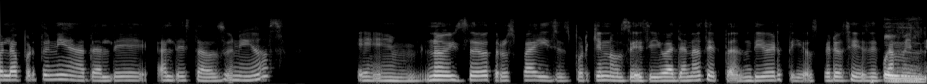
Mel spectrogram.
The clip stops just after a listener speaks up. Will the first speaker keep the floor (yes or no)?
no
